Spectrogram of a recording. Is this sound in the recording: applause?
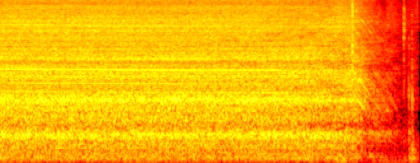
no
